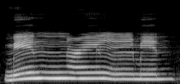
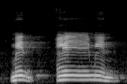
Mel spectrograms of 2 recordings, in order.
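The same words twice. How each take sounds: First: The n sound is plain and clear. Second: The n sound is cut off abruptly. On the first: The speaker calls it right. "Yang betul, ... Jelas, terang" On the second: The speaker calls it wrong. "tidak boleh disentak"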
